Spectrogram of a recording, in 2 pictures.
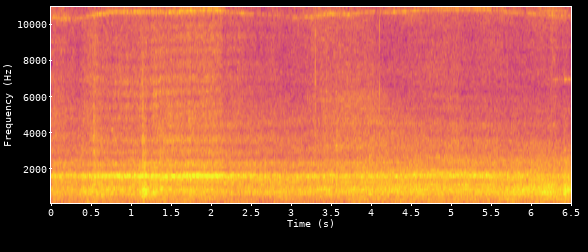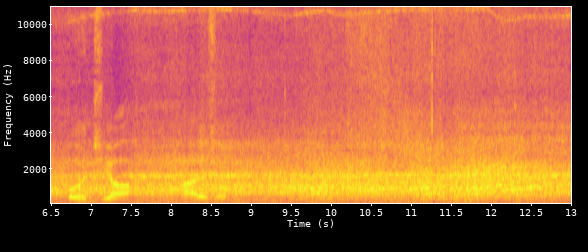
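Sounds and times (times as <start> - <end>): high-pitched squeal: 0.0 - 13.0.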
